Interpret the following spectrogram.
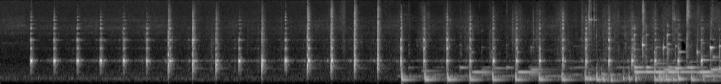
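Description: A metronome click ticks steadily at about three beats a second. About six seconds in, the front ensemble's marimbas come in with low mallet notes over the click, and more keyboard percussion joins near the end.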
